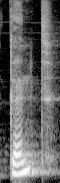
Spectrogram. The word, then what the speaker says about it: kind: 'n Kind. Kinders. The spelling for kind is K I N D. Can you hear that the D at the end of the word is pronounced as a T?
